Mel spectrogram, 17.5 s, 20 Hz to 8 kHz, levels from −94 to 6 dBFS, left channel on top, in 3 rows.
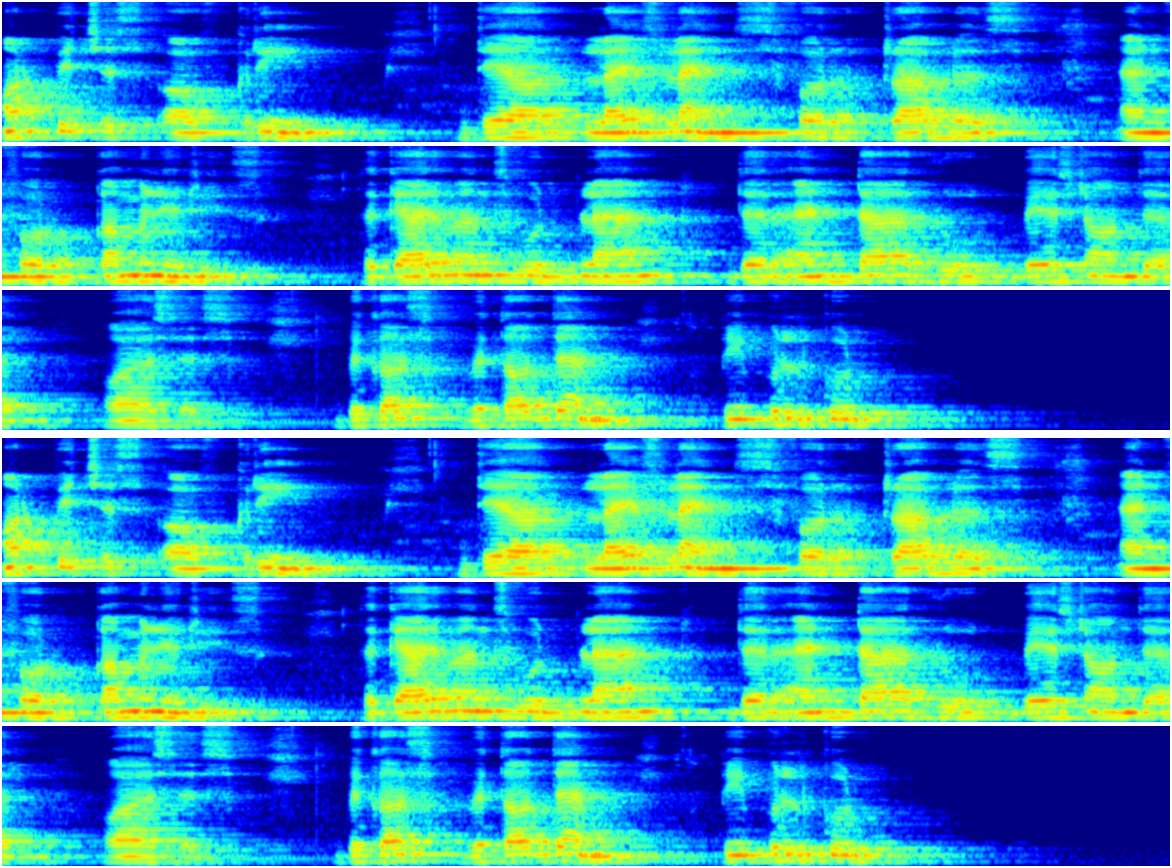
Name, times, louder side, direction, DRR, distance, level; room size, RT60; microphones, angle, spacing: voice 1, 0.0-1.8 2.3-5.2 5.6-7.2 7.6-13.1 13.4-14.9 15.3-16.1, equal, 10° right, 1.1 m, -23 dB
13.0 x 11.0 x 7.2 m
head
